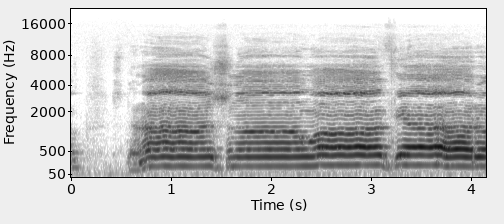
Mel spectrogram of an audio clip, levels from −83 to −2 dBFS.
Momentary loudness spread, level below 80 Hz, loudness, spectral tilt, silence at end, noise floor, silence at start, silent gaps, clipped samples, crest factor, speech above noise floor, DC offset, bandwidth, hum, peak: 10 LU; -58 dBFS; -17 LUFS; -4.5 dB/octave; 0 s; -51 dBFS; 0 s; none; under 0.1%; 14 dB; 33 dB; under 0.1%; 12.5 kHz; none; -4 dBFS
